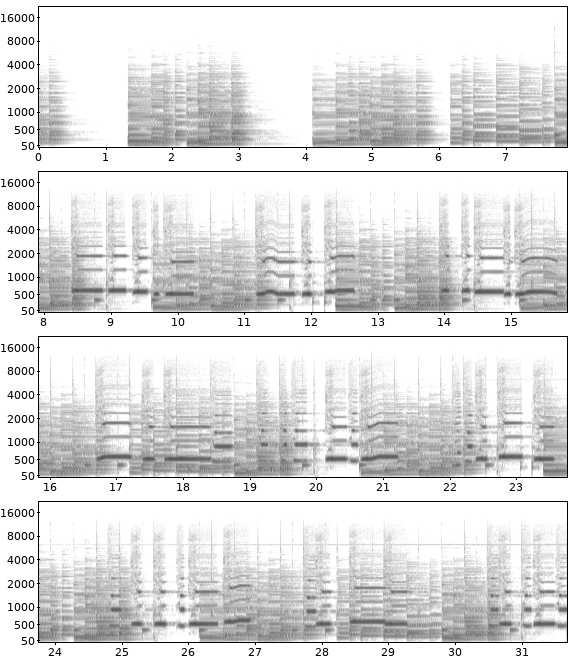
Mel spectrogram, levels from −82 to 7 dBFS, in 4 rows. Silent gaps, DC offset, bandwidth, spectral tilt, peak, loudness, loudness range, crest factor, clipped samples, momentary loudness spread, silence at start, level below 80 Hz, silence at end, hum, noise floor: none; under 0.1%; 14 kHz; -5.5 dB/octave; -18 dBFS; -32 LUFS; 9 LU; 14 dB; under 0.1%; 11 LU; 0 s; -62 dBFS; 0 s; none; -80 dBFS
